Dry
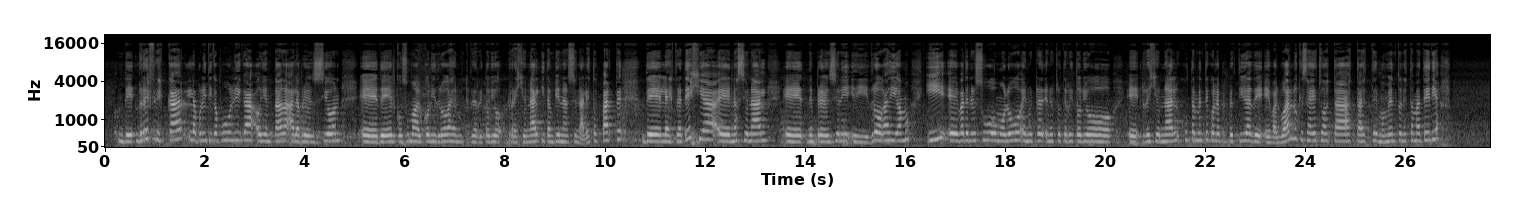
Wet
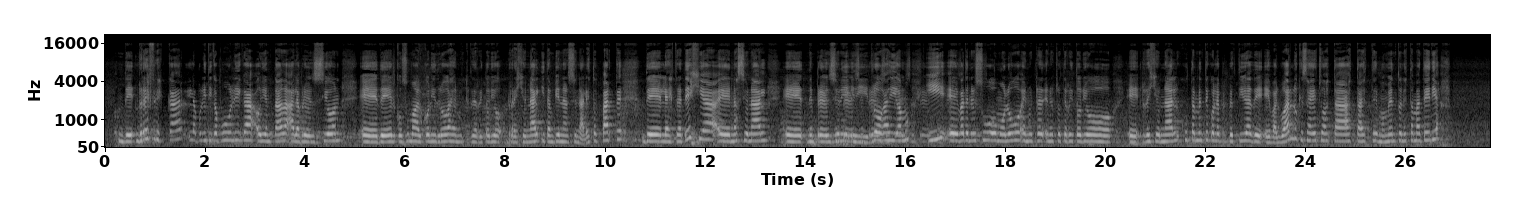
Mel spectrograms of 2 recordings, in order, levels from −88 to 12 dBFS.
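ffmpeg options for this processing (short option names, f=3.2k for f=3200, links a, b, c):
-filter_complex "[0:a]asplit=2[a][b];[b]afade=t=in:st=13.89:d=0.01,afade=t=out:st=14.56:d=0.01,aecho=0:1:510|1020|1530|2040|2550|3060|3570|4080|4590|5100|5610:0.473151|0.331206|0.231844|0.162291|0.113604|0.0795225|0.0556658|0.038966|0.0272762|0.0190934|0.0133654[c];[a][c]amix=inputs=2:normalize=0,asplit=3[d][e][f];[d]atrim=end=1.062[g];[e]atrim=start=1.058:end=1.972,asetpts=PTS-STARTPTS,volume=-7.5dB[h];[f]atrim=start=1.968[i];[g][h]acrossfade=d=0.004:c1=hsin:c2=hsin[j];[j][i]acrossfade=d=0.004:c1=hsin:c2=hsin"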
